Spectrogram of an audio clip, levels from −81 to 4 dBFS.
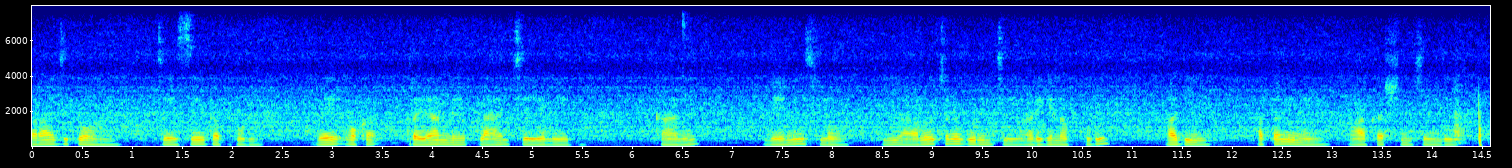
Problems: constant background noise, low volume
